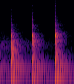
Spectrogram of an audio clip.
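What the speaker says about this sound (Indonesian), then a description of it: "Gua ketok balik" Three sharp knocks on a glass partition in a hotel room, evenly spaced and close, each with a brief ringing decay.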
